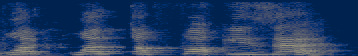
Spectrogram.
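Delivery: high, indignant mock-Italian accent; Italian mafioso ghost. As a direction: complain like a hammed-up New York Italian. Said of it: "like, Italian, Italian ghosts".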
